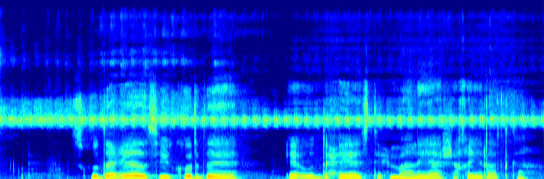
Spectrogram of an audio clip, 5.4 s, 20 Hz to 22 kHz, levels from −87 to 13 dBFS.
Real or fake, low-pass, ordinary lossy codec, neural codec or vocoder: fake; none; none; vocoder, 44.1 kHz, 128 mel bands every 512 samples, BigVGAN v2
